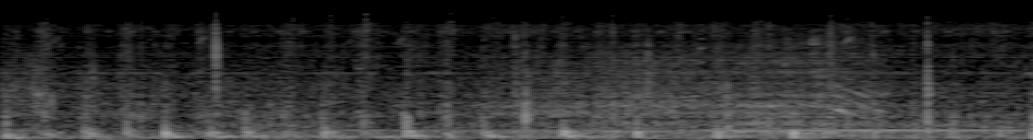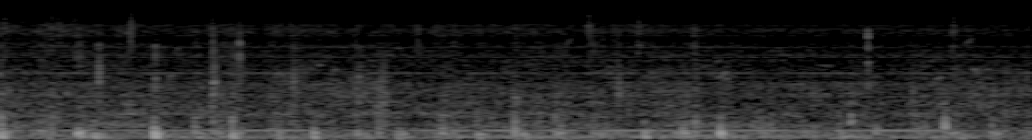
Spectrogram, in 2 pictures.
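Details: Keg-shod hooves of Jerry, a natural-moving, head-shaking Tennessee Walking Horse aged six, clop in a quick uneven run of sharp low knocks, over a steady low mechanical hum and occasional voices.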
